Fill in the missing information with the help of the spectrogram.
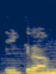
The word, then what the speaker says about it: Ikram: Eso es, Ikram. – Muy bien. Oh, ya tenía yo ahí mis temores de que al final se me colara la E, porque los españoles esto de las E's, sobre todo las iniciales que van...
